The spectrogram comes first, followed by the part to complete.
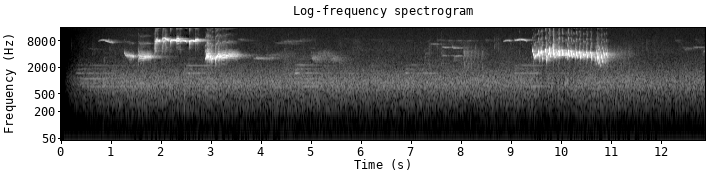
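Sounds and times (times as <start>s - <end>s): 
European robin Erithacus rubecula singing whistles, warbles and jangling trills: 0.6s - 5.7s, 7.2s - 11.4s, 12.4s - 12.8s.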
